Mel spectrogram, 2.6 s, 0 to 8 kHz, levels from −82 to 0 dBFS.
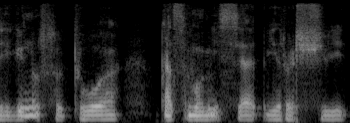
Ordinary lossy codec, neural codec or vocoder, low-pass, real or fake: MP3, 48 kbps; codec, 24 kHz, 1.5 kbps, HILCodec; 7.2 kHz; fake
